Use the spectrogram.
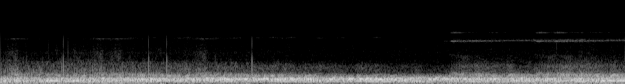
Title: Pan stomach growling 45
